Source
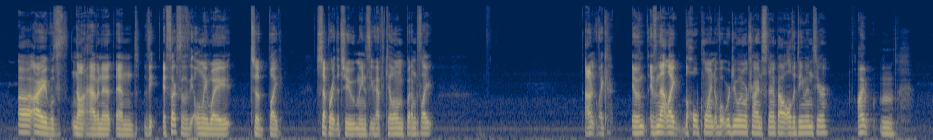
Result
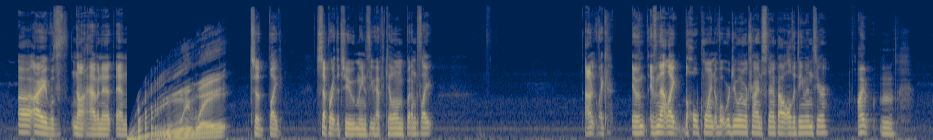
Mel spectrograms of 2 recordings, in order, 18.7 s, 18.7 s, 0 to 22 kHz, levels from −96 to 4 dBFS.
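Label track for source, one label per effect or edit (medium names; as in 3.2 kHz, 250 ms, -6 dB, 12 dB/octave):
2.540000	2.540000	tape start 2.59 s
6.770000	8.080000	tone controls bass +3 dB, treble -5 dB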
